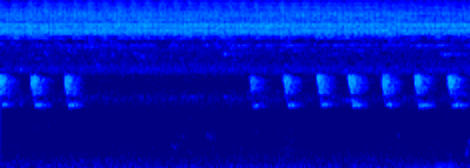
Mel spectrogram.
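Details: Singing cicadas in a natural setting: a steady, high, hissing buzz runs unbroken through the whole recording, with a row of short, evenly spaced lower chirps pulsing over it in two bursts.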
